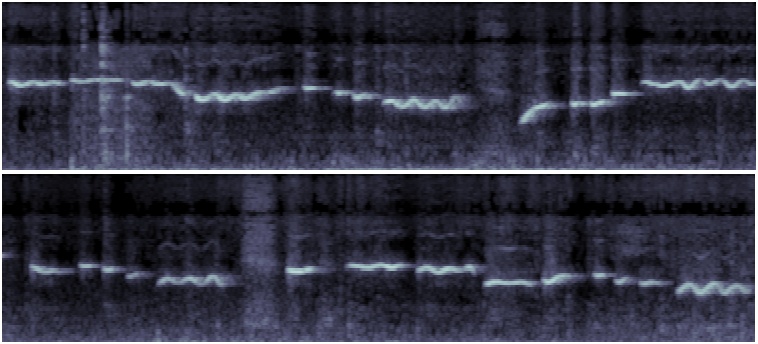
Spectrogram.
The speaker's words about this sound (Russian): С детства свистел, так все и насвистываю. Сейчас ведь вот тоже все соседи смотрят. Старое все что-то насвистывает, ходит. А у меня само собой получается. Все хожу и все насвистываю что-нибудь. Какую-нибудь песню вспомню, я насвистываю.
